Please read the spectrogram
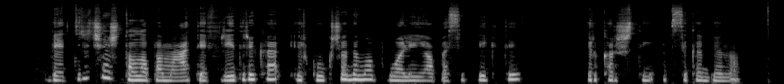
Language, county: Lithuanian, Vilnius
